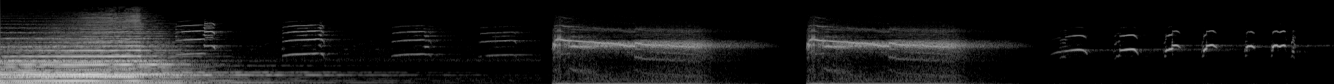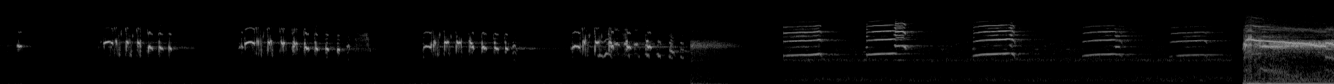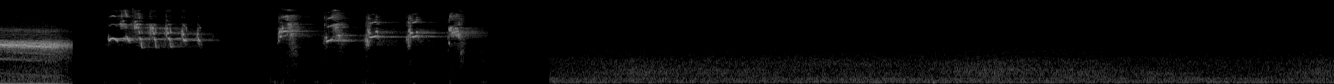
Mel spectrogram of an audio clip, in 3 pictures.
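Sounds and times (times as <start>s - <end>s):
bird chirps and trills: 1.8s - 5.8s, 27.8s - 28.9s.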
